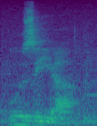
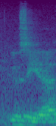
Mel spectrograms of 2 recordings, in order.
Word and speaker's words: ousia: It's spelled USI-schwa.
